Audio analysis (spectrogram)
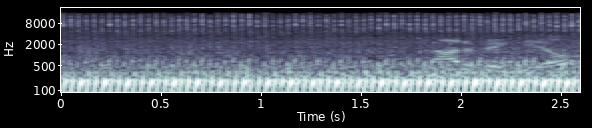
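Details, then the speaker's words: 1950 Chevy truck stovebolt six after new gaskets, plugs and valve adjustment, heard outside at the exhaust: even, steady low thump at idle, no misses or puffing ticks, no real smoke; healthy and settled. "Even sounds better out here. No real smoke to speak of."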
